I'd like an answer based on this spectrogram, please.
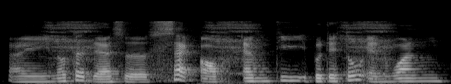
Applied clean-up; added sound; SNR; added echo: none; Breathing; 16 dB; reverberation time 0.4 s.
